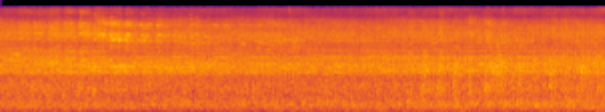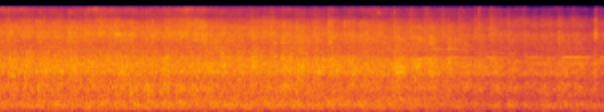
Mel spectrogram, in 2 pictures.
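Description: Ballast hopper cars of a passing ballast train rolling by on the rails close at hand: a loud, steady noise of steel wheels on track that eases off near the end.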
